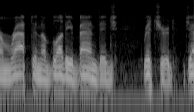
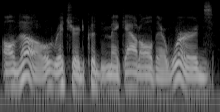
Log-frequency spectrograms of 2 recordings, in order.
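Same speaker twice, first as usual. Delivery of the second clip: ordinary delivery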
